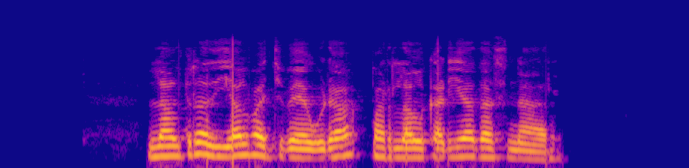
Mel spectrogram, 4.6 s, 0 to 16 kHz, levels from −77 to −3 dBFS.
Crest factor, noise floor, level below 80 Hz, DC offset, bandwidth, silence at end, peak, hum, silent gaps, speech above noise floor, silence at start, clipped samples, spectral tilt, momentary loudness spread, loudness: 16 dB; -87 dBFS; -56 dBFS; under 0.1%; 7.6 kHz; 0.85 s; -2 dBFS; none; none; 70 dB; 1 s; under 0.1%; -7.5 dB/octave; 7 LU; -17 LUFS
